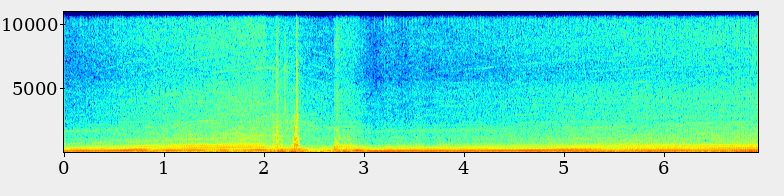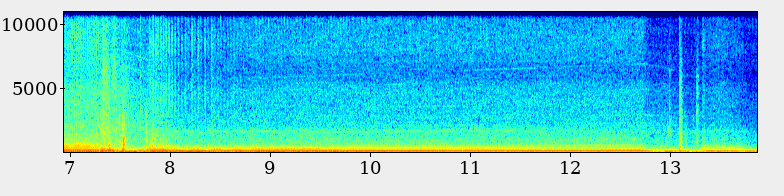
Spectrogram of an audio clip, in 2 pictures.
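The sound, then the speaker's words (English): A car engine hums steadily and climbs in pitch as it revs, with sharp gear-shift drops around two, seven and thirteen seconds. Loud, no voices. “It's not uncommon for an enthusiast to drive for hours at a time without listening to the radio, without listening to anything but the sound of the motor.”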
